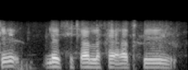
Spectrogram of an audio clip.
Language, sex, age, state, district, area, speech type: Santali, male, 18-30, West Bengal, Malda, rural, conversation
